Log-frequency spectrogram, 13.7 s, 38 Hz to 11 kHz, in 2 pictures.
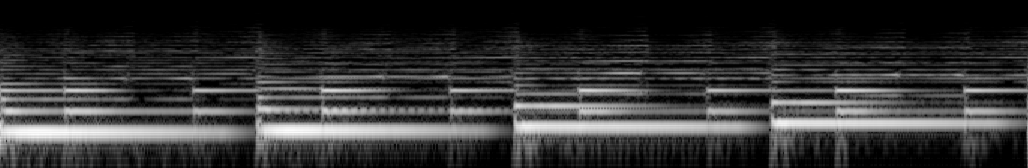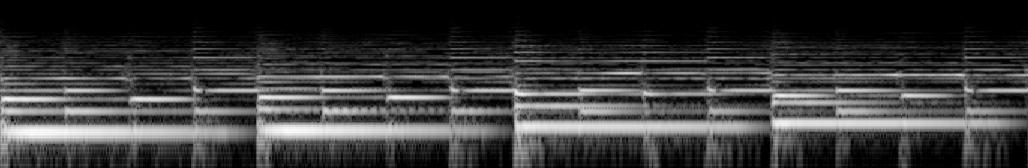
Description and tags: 4Front Piano + rev 70bpm
A test of 4Front Piano VSTi with some equalization. A sound is pretty unnatural so I’ve decided to add some backward motion...
piano, 70bpm, loop, backwards, reversed, reverse, 70-bpm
